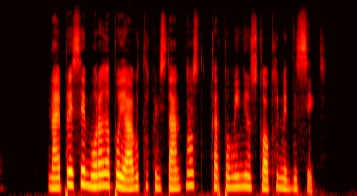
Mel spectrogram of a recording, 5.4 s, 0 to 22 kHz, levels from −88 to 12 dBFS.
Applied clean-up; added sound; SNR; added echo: neural mask model DeepFilterNet 3.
